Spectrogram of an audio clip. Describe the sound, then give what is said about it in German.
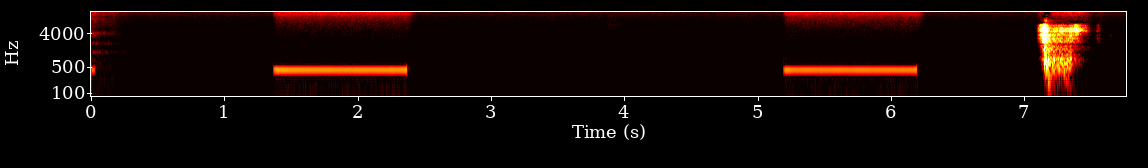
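Two long, steady electronic telephone ringback tones, each about a second, separated by a few seconds of silence, followed by a short burst of noise as the line seems to pick up. “Ich muss eine Geschichte aus Tschechien erzählen und dazu will ich jemanden anrufen.”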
